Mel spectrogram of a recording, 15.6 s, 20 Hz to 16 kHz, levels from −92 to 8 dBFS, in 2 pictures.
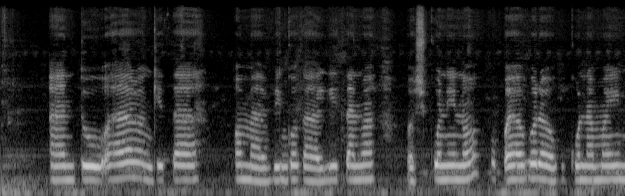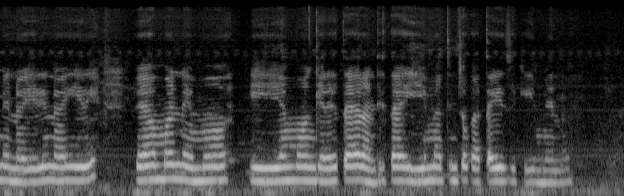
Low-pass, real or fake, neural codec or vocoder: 14.4 kHz; fake; vocoder, 44.1 kHz, 128 mel bands every 512 samples, BigVGAN v2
